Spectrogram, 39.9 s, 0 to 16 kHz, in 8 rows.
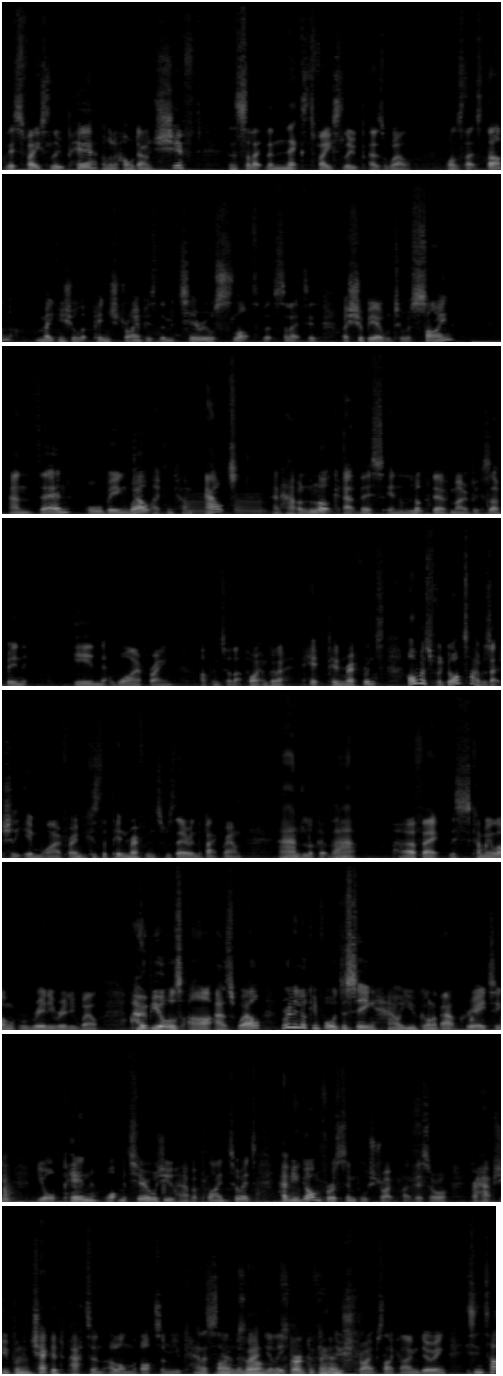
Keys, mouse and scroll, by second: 5.3 scroll up 1, 6.8 click, 11.0 Tab, 11.7 middle click, 13.1 z, 13.8 click, 14.4-16.0 scroll down 1, 17.7 click, 18.5-20.1 scroll up 1, 20.9 middle click, 22.8 middle click, 24.7-25.6 scroll down 1, 25.7 scroll up 1, 34.4-36.0 scroll down 1.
